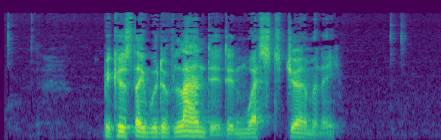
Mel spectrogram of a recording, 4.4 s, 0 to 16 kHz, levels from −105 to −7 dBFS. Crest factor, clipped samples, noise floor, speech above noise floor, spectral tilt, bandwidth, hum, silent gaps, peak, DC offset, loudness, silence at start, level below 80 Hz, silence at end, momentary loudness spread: 26 dB; under 0.1%; -70 dBFS; 47 dB; -3 dB/octave; 11.5 kHz; none; none; 0 dBFS; under 0.1%; -22 LUFS; 1.05 s; -64 dBFS; 1.05 s; 13 LU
